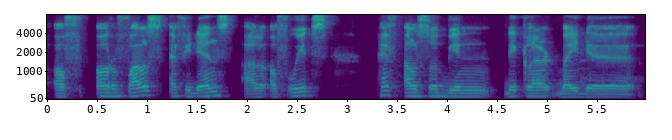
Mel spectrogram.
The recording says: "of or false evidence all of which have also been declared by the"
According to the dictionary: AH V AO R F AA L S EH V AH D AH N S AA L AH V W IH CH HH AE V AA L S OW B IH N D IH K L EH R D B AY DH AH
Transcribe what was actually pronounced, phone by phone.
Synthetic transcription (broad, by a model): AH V AO R F AA L S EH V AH D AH N S AA L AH F W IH S HH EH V AA L S OW B IH N D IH K L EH R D B AY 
